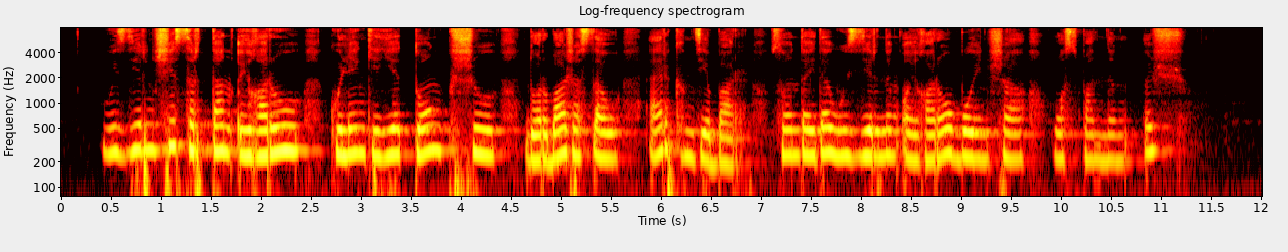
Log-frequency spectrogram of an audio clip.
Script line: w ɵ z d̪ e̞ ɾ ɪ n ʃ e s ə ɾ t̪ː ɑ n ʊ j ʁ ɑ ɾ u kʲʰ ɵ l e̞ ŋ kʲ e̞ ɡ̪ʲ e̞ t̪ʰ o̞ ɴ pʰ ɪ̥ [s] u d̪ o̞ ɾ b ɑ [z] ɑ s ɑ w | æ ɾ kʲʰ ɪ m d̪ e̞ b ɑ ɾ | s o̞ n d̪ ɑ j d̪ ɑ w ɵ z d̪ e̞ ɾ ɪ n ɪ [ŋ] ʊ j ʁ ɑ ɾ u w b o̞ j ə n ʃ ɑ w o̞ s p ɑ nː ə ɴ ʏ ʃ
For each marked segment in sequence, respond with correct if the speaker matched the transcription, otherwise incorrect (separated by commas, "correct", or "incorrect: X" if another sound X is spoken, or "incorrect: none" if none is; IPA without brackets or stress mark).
incorrect: ʃ, incorrect: ʒ, correct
